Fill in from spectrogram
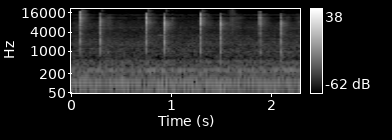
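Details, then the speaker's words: Jaguar X-Type key fob after replacing worn rubber button membrane and internal microswitches, new battery fitted: crisp separate clean clicks about three a second in a quiet room; buttons working properly. "Plug that in there, and oh yeah, those are working nice."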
